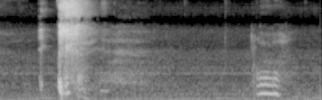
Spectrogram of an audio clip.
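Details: Single sharp, explosive sneeze with a brief voiced sound during an allergy attack, in someone with days of stuffy nose, sore throat and chest symptoms waxing and waning with pollen; recorded expecting an asthma attack; sneezing.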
